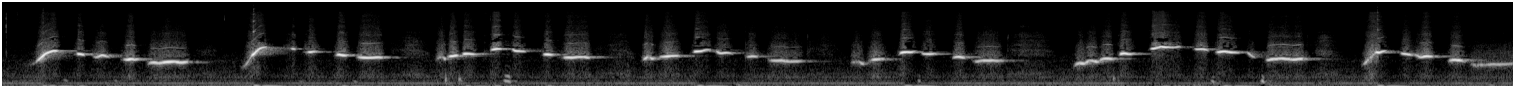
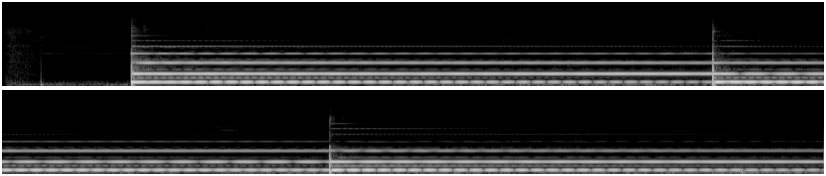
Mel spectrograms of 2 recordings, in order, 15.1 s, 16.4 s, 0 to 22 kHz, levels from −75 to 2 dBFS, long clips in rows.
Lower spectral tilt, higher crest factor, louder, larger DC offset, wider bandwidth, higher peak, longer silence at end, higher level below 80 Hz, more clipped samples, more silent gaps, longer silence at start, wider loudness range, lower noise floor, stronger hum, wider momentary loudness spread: second, -2.5 dB/octave vs -10.5 dB/octave; about the same, 14 dB vs 16 dB; first, -12 LUFS vs -19 LUFS; neither; first, 13.5 kHz vs 4.4 kHz; about the same, 0 dBFS vs -2 dBFS; about the same, 0 s vs 0 s; about the same, -52 dBFS vs -48 dBFS; neither; neither; second, 0.35 s vs 1.3 s; about the same, 4 LU vs 3 LU; second, -45 dBFS vs -55 dBFS; neither; first, 12 LU vs 5 LU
